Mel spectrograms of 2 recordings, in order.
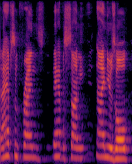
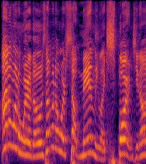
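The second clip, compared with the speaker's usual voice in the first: ordinary delivery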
